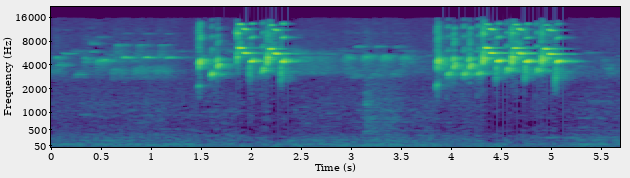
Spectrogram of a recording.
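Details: European goldfinch singing, called a maestro: a thin, high twittering phrase, then two bursts of bright, tinkling, liquid notes with quick buzzy trills, separated by a brief pause.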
